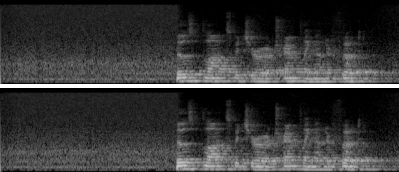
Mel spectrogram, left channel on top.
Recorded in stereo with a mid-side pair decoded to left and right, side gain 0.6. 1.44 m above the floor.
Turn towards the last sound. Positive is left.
turn(degrees=-40)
